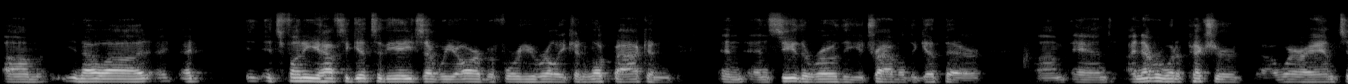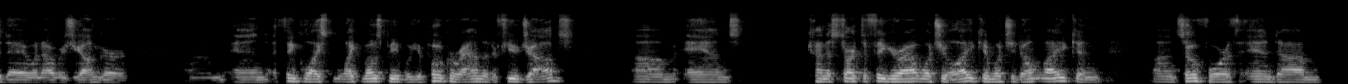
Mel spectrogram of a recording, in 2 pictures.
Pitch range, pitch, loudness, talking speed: 115-135 Hz, 125 Hz, -26 LUFS, 200 wpm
